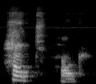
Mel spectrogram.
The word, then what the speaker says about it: hedgehog: it comes to pronunciation Usually when you had a compound word the stress is on the first bit hedgehog.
